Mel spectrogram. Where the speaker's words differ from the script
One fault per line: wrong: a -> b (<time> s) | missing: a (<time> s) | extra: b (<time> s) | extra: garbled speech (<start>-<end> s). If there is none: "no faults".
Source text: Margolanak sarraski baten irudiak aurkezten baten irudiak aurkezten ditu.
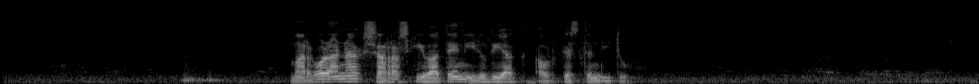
missing: baten irudiak aurkezten (6.0 s)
